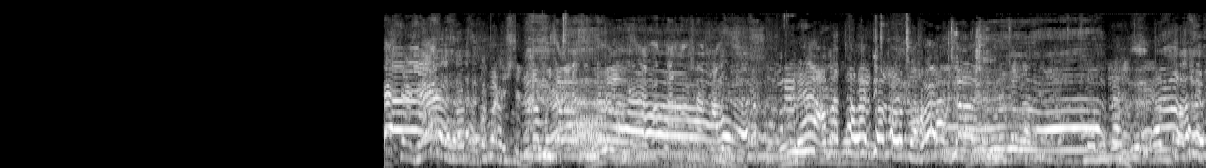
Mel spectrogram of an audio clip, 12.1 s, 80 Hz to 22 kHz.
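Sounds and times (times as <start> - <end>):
people talking: 3.8 - 12.0
women wailing and crying: 3.8 - 12.0.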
